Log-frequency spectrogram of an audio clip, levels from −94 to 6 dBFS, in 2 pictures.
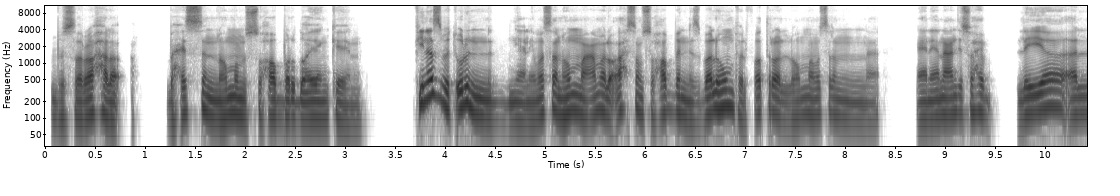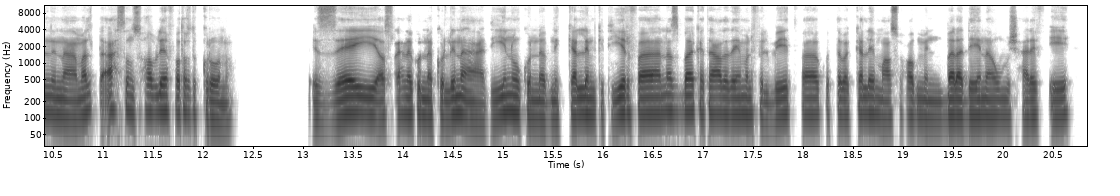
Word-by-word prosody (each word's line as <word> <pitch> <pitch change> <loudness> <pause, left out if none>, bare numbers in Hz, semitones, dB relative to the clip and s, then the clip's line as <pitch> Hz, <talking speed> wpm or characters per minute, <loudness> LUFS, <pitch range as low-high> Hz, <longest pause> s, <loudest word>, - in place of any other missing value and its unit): بصراحة 105 +4 +2
لأ 100 -2 +1 0.4
باحس 115 +2 0
إن 110 -6 +2
هم 115 +3 +3
مش 110 - -1
صحاب 110 0 +1
برضو 105 -1 +2
أيًا 100 0 +2
كان. 85 -5 -4 0.6
في 190 - +5
ناس 245 +2 +6
بتقول 155 +1 +5
إن 105 - +1
يعني 95 0 -2
مثلًا 115 +1 +1
هم 130 -2 +2
عملوا 125 +4 +2
أحسن 140 +1 -1
صحاب 125 +2 -1
بالنسبة 115 -3 +1
لهم 155 +3 +4
في 120 - -10
الفترة 115 +5 -1
اللي 100 -2 -3
هم 110 +2 -2
مثلًا، 100 -5 -6 0.4
يعني 100 +1 0
أنا 115 +1 +3
عندي 120 +2 +1
صاحب 130 0 -3 0.3
ليَّ 145 +8 +4
قال 115 - +2
لي 125 0 -2
أنا 115 -2 -1
عملت 120 +6 -2
أحسن 135 0 -2
صحاب 125 +2 -3
ليَّ 130 -1 +3
في 130 - -18
فترة 125 0 -3
الكورونا. 100 -5 -4 0.8
إزاي؟ 115 +5 +3
أصل 105 +1 -4
إحنا 115 0 -1
كنّا 110 -1 -2
كلنا 115 +4 0
قاعدين 105 +5 -2
وكنّا 110 -4 -1
بنتكلّم 110 +4 -1
كتير، 120 +2 -1
فناس 120 +2 +2
بقى 130 +1 +3
قاعدة 120 -1 0
دايمًا 120 0 -1
في 115 - -11
البيت، 110 +4 -3
فكنت 115 -1 -2
باتكلّم 120 +2 -2
مع 105 -2 -2
صحاب 110 +1 -4
من 105 -2 -5
بلد 110 0 +2
هنا 110 0 -1
ومش 110 -1 -6
عارف 110 +1 -3
إيه 110 +3 -4
115 Hz, 195 wpm, -23 LUFS, 105-120 Hz, 0.8 s, ناس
